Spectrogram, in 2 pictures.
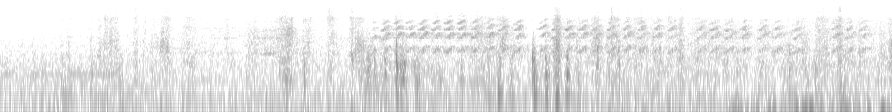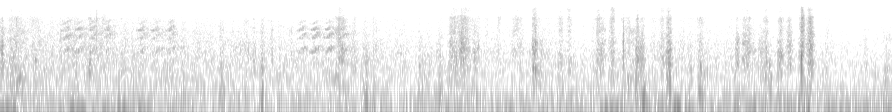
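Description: A bird chirping in a quick run of repeated high notes about two seconds in, with a shorter burst near six seconds, over faint scattered clicks and knocks.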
